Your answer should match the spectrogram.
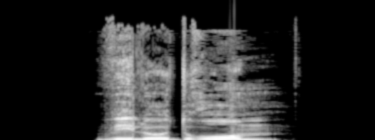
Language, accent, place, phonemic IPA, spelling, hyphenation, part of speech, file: German, Germany, Berlin, /ˌveloˈdʁoːm/, Velodrom, Ve‧lo‧drom, noun, De-Velodrom.ogg
- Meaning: velodrome (arena for bicycle racing)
